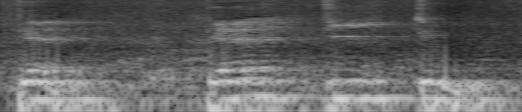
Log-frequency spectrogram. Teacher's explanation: ta itu sama ujung lidah terkena pangkal gigi muka yang atas d dan da juga tidak dibaca tebal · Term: Dal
